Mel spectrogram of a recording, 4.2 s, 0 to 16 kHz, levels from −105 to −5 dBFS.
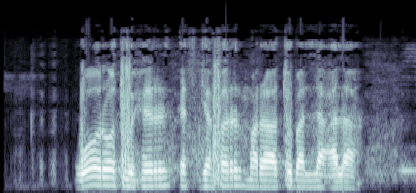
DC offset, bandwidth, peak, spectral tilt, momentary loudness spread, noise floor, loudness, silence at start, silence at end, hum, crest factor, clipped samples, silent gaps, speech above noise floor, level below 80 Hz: under 0.1%; 9 kHz; 0 dBFS; -5.5 dB/octave; 7 LU; -48 dBFS; -13 LUFS; 0.75 s; 0 s; none; 14 dB; under 0.1%; none; 36 dB; -56 dBFS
